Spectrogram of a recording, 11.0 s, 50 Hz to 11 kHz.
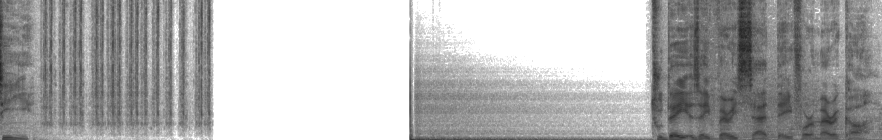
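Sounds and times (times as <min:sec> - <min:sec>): typewriter-like key clicks: 0:00.4 - 0:02.7.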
